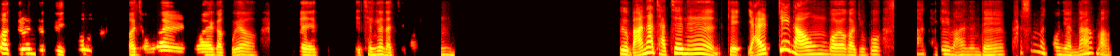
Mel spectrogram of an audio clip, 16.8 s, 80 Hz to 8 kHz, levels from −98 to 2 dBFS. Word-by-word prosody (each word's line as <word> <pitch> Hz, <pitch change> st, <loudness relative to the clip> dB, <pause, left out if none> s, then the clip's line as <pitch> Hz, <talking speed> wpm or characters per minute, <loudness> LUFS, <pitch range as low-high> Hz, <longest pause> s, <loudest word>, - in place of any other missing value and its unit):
막 240 Hz, -3 st, +7 dB
그런 225 Hz, 0 st, +3 dB
적도 205 Hz, -2 st, -7 dB
있고. 430 Hz, -, -5 dB, 0.6 s
아 160 Hz, -, +3 dB
정말 175 Hz, +3 st, +1 dB, 0.2 s
좋아해 160 Hz, +1 st, +2 dB
갖고요. 155 Hz, +2 st, -2 dB, 0.6 s
네. 155 Hz, -3 st, +1 dB, 0.6 s
예 140 Hz, -, -8 dB
쟁여 165 Hz, +5 st, -1 dB
놨죠. 140 Hz, -3 st, -2 dB, 0.7 s
음. 170 Hz, -2 st, -6 dB, 2.5 s
그 205 Hz, -1 st, +5 dB
만화 220 Hz, -, +6 dB
자체는 225 Hz, +2 st, +3 dB
이렇게 -, -, +2 dB
얇게 245 Hz, -, +4 dB
나온 205 Hz, -, +3 dB
거여 175 Hz, -2 st, +2 dB
가지고 160 Hz, +4 st, -4 dB, 0.5 s
아 200 Hz, 0 st, -12 dB, 0.2 s
되게 205 Hz, -1 st, -3 dB
많은데 165 Hz, 0 st, -5 dB
80 315 Hz, +7 st, -12 dB
몇 275 Hz, -6 st, -5 dB
권이었나? 175 Hz, -, -4 dB
막 230 Hz, -, -6 dB
180 Hz, 190 characters per minute, -23 LUFS, 160-225 Hz, 2.5 s, 막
